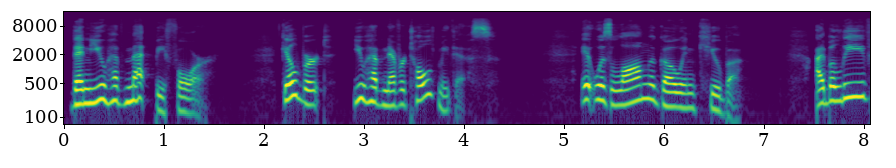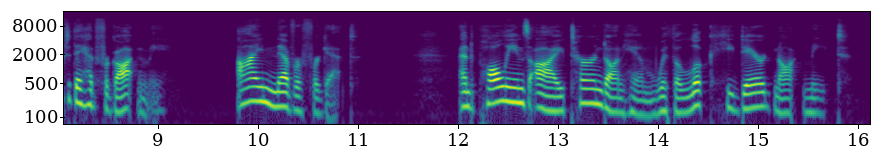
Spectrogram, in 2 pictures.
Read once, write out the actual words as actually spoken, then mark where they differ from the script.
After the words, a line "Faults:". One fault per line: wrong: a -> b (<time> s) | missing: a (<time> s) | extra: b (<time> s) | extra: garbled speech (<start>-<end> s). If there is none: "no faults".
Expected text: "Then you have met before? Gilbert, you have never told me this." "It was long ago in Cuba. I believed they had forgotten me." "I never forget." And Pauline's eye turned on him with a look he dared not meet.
"Then you have met before? Gilbert, you have never told me this." "It was long ago in Cuba. I believed they had forgotten me." "I never forget." And Pauline's eye turned on him with a look he dared not meet.
Faults:
no faults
